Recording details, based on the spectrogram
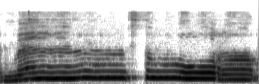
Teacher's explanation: Jadi ini sudah, jangan lupa dia adalah ikhfa hakiki. Jangan lupa dia kita tambahkan dengung dan dengung adalah 3 harokat.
